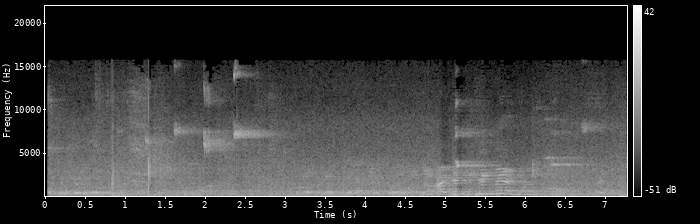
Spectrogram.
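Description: Young men call out to each other, echoing in a large hall.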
